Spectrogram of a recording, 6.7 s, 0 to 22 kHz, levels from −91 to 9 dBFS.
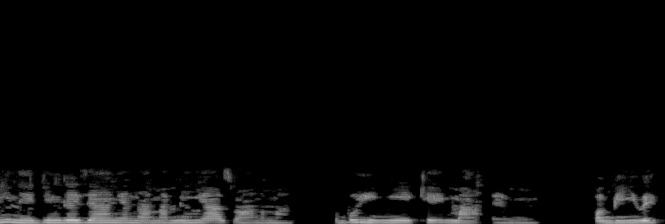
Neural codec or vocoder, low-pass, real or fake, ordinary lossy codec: vocoder, 24 kHz, 100 mel bands, Vocos; 5.4 kHz; fake; none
